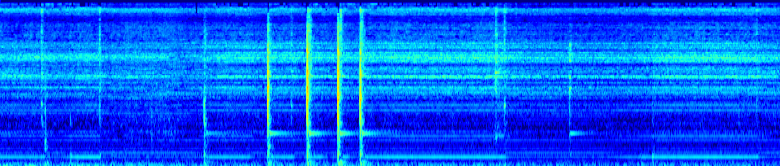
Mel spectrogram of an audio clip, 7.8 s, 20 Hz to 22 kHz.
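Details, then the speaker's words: WEM Power Musette Mk 2 valve amp on the bench during service; steady low mains hum with sharp pops and crackles, noisy channel, suspected microphonic Mullard preamp valve. "find a lot of these mullard preamp tubes microphonic so yes a bit noisy this channel"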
